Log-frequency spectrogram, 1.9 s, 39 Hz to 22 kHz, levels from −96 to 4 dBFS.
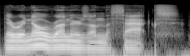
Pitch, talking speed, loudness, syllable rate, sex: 110 Hz, 220 wpm, -16 LUFS, 5.8 syllables/s, male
